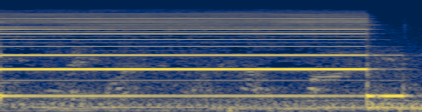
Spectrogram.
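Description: Show-jumping start buzzer: one steady, buzzy electronic tone held for about two seconds, then cut off sharply, signalling the rider to begin the round.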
